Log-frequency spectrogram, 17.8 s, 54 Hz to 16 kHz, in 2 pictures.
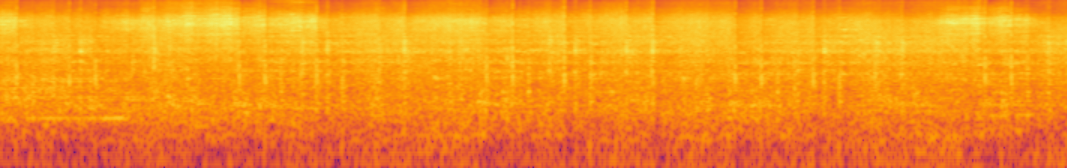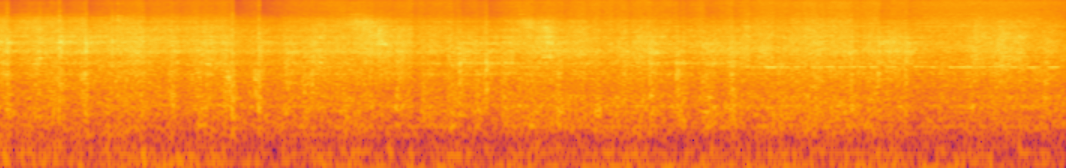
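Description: Kintetsu 3200 series electric train running at close range, wheels clacking over rail joints, with a heavy rumble that grows stronger in the last few seconds.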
